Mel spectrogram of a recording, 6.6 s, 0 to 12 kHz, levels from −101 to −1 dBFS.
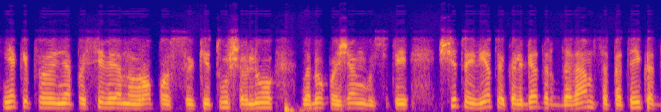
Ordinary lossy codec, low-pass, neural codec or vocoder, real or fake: Opus, 64 kbps; 10.8 kHz; none; real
